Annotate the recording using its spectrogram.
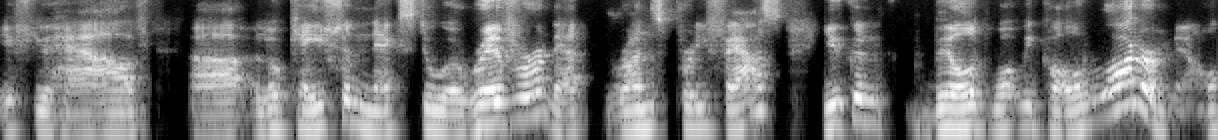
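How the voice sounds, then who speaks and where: Speaking at a fairly slow pace, a man with a German accent uses a medium pitch and ordinary pitch variation. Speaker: professor. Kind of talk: lecture.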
